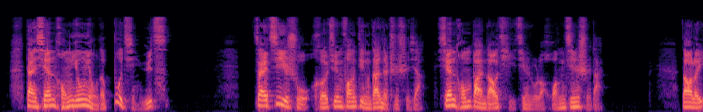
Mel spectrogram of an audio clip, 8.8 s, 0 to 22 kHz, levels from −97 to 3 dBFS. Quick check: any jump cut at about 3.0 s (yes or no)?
yes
